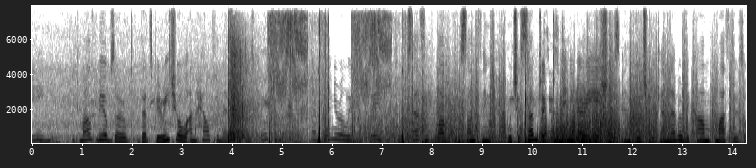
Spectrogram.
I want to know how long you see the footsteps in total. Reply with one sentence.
The footsteps can't be heard in this clip.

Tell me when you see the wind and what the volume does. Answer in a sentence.
You can hear the wind from 0.0 to 14.2 s, getting louder.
